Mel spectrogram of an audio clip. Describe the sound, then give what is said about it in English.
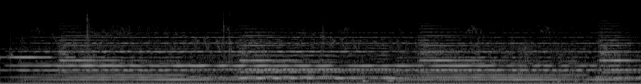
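A church bell rings steadily, its strikes overlapping into a rich, sustained metallic drone with lingering harmonics. The tone is fairly loud and continuous, with no voices present. “Hearing the church bell, he moves across to the window.”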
